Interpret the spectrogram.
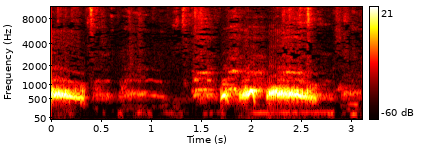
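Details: Spotted dove call used as a lure to provoke other doves into answering, low hollow cooing notes in short bursts, with a fainter distant coo and light background noise.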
